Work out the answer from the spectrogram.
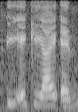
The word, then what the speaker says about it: Takin: But this place houses the national animal of Bhutan, which is called as the Takin, Takin. That's how it's pronounced.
